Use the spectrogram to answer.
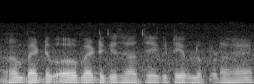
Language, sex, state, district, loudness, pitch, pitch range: Hindi, male, Chandigarh, Chandigarh, -16 LUFS, 105 Hz, 100-105 Hz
